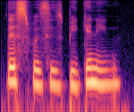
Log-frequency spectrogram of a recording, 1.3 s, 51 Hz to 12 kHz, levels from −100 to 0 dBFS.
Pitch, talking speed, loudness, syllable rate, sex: 200 Hz, 180 wpm, -16 LUFS, 5.4 syllables/s, female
